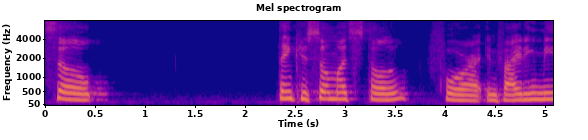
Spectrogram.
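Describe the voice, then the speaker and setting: With a dark, mellow tone and fairly high pitch, a woman speaks very slowly in a monotone, flat intonation, with very even loudness and long, frequent pauses. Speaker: mental health counselor. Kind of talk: conference talk.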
